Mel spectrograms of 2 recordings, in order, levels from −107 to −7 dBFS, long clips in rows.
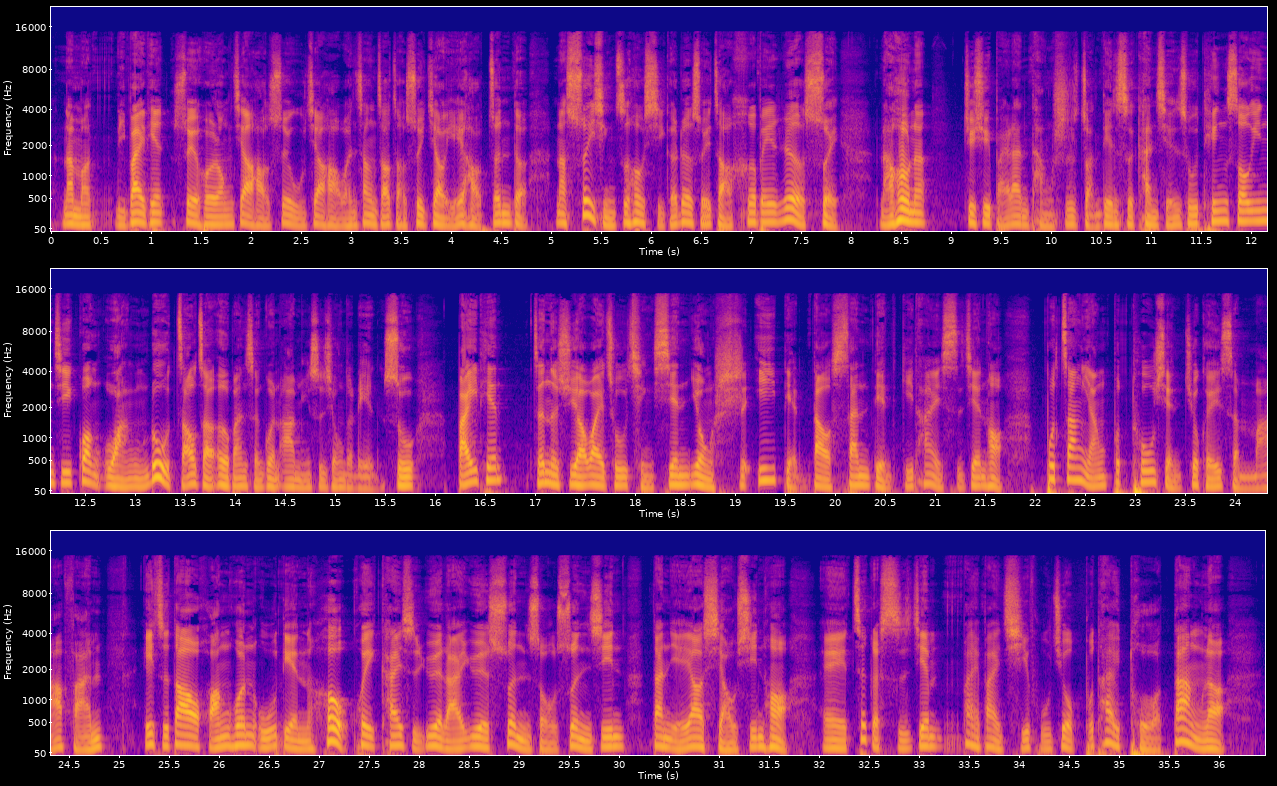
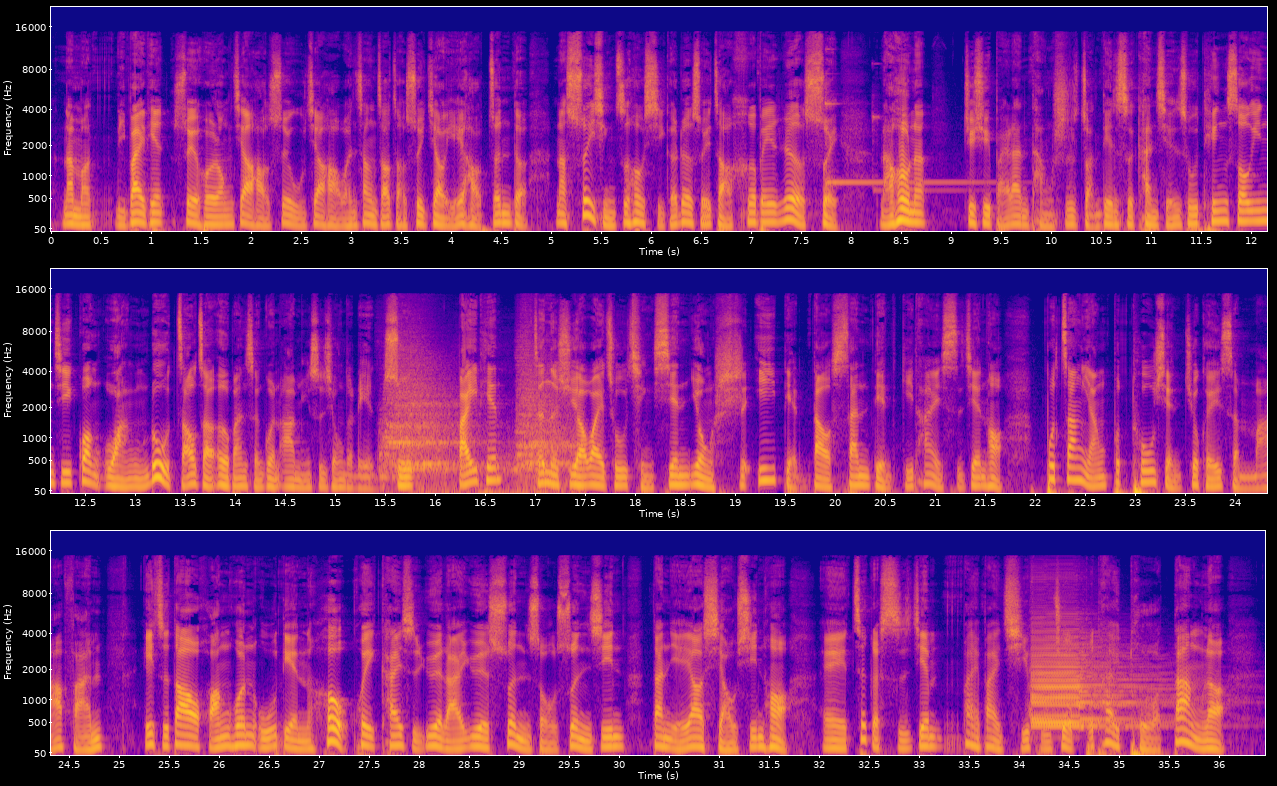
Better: first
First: none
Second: doorbell; faint; from 7.5 to 9.5 s; peak 10 dB below the speech // dog barking; noticeable; from 15 to 18 s; peak 3 dB below the speech // alarm; loud; from 34 to 35 s; peak 3 dB above the speech

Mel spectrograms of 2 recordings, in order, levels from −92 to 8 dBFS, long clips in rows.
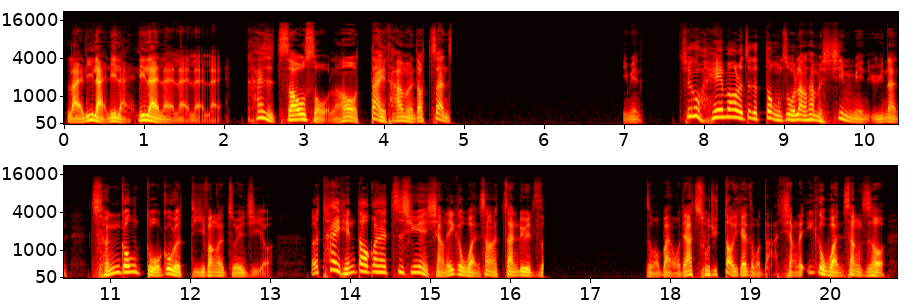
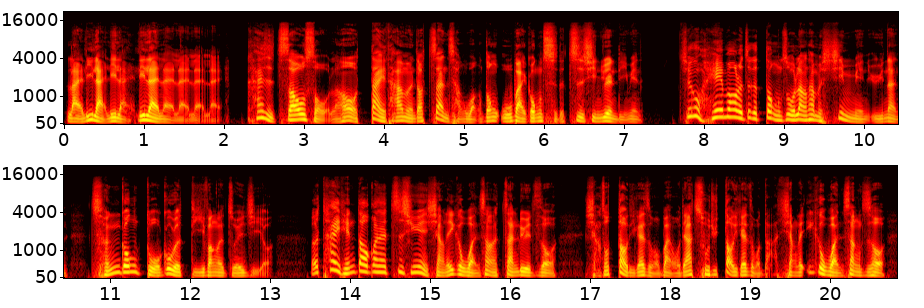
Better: second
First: audio cutting out; at 5 s for 2 s and at 16 s for 1.5 s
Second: none

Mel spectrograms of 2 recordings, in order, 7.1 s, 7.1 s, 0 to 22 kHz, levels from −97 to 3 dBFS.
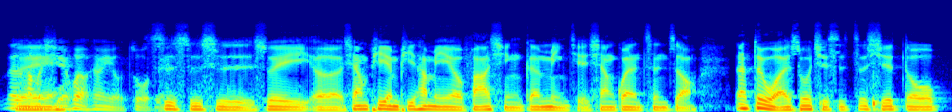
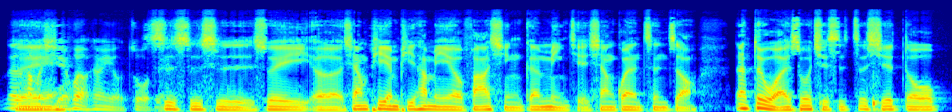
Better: second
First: muffled; very; fading above 2.5 kHz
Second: none

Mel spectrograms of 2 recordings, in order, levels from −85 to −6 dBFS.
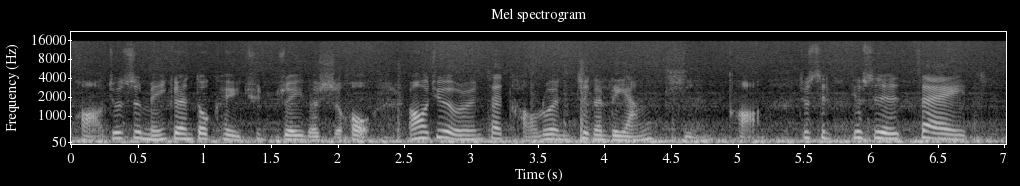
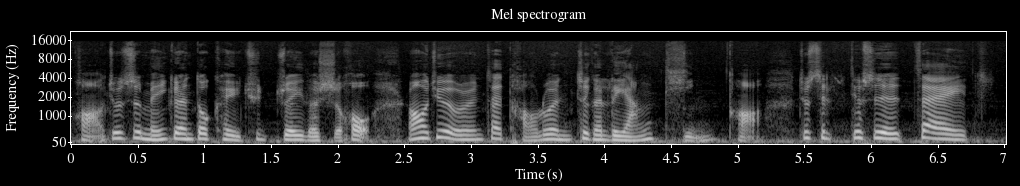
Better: second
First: hiss; loud; throughout; 4 dB below the speech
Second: hiss; faint; throughout; 20 dB below the speech

